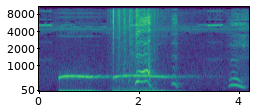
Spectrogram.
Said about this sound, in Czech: Sovo, ty jsi mě tedy vyděsila.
